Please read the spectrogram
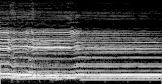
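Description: Female vocal ensemble singing a cappella, closing on a sustained chord of several voices; about a second in a lower voice enters and the chord is held steady.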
